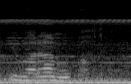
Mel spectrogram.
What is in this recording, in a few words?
"ivaramupa", finger, Serewen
